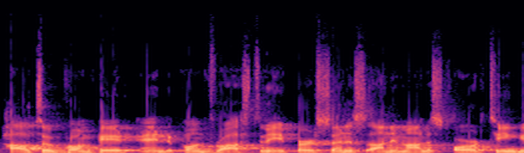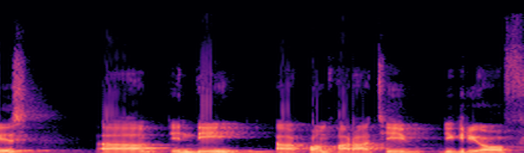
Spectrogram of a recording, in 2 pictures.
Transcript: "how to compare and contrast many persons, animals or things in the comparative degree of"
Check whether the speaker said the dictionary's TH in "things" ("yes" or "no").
no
